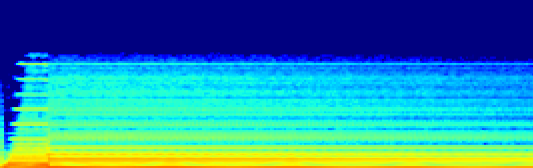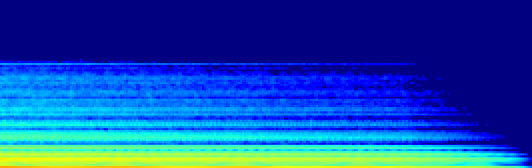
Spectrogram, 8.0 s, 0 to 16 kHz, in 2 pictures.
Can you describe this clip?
PPG 014 Sustained Organwave E3
This sample is part of the "PPG
MULTISAMPLE 014 Sustained Organwave" sample pack. The sound is similar
to an organ sound, but at the start there is a strange attack
phenomenon which makes the whole sound weird. In the sample pack there
are 16 samples evenly spread across 5 octaves (C1 till C6). The note in
the sample name (C, E or G#) does not indicate the pitch of the sound
but the key on my keyboard. The sound was created on the Waldorf PPG VSTi. After that normalising and fades where applied within Cubase SX & Wavelab.
organ, sustained, multisample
